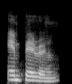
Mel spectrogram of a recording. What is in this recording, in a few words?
"imperil", Indian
